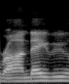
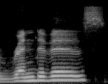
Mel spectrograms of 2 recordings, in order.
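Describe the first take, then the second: First: The word ends with a 'voo' sound. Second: The word ends with a 'viz' sound. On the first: The speaker calls it right. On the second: The speaker calls it wrong.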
